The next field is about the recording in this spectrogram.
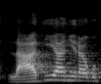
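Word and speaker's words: radian: 그 중심각의 크기를 우리가 이제 뭐라고 표현하냐면 1 라디안이라고 표현해요. 1 라디안. 라디안. 영어로는 RAD라고 이렇게 씁니다. 1 라디안이라고 읽는데 각도예요, 각도.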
